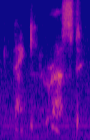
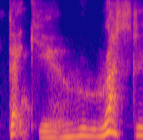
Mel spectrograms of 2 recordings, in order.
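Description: First: It is said at a quieter volume. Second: It is said at a louder volume.

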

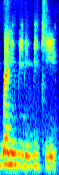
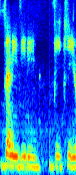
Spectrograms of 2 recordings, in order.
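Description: First: It is said in classical Latin pronunciation. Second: It is said in the popular pronunciation. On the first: "in classical Latin it would be" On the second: "people know it as"

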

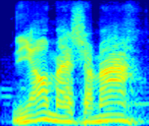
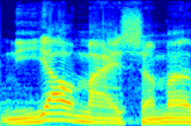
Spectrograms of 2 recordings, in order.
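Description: First: The question is asked in a rude tone. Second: The question is asked in a neutral tone. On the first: The asker is being impolite. "if they had a rude tone of voice" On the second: The asker is simply being ordinary. "they're just being normal"

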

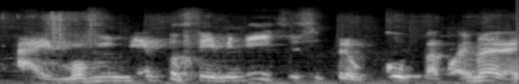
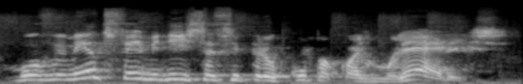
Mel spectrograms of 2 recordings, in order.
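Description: First: It is read in a put-on reader voice. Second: It is read in his normal voice.

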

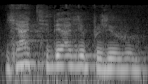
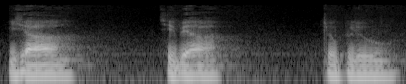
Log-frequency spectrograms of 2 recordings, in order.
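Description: First: It is said with showy, surface emotion. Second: It is said deeply, from the heart.

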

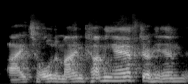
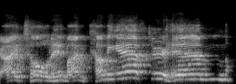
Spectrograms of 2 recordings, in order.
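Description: First: It is said quietly and low, toned down. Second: It is said loudly, projected like theater.

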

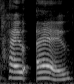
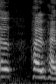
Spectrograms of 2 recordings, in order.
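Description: First: The second syllable begins with a bare vowel. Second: The second syllable begins with an h sound. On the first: The speaker calls it right. "It's ho oh" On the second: The speaker calls it wrong. "It's not ho ho ho"

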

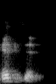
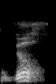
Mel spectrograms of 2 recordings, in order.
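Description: First: The name starts with a vowel sound. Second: The name starts with a V sound. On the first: The speaker calls it wrong. "before I heard it pronounced correctly, I was calling it Idvid" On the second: The speaker calls it right. "It's actually pronounced Vilf"

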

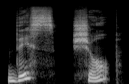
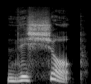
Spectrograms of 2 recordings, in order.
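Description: First: This ends with an s sound. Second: This ends with an sh sound.

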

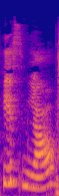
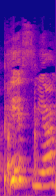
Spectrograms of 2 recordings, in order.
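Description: First: It is said in a plain, casual way. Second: It is said loudly and forcefully.

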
